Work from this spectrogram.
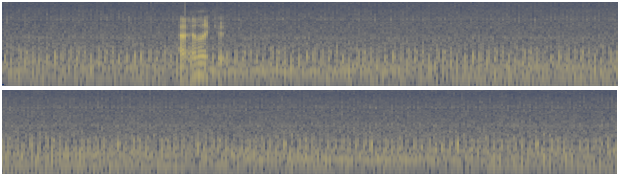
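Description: Warbird propeller plane flying in a video game, a steady low engine drone running throughout, with a brief sharp click near the start and a voice speaking briefly over it.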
